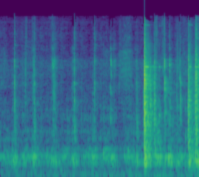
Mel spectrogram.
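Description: A hand-cranked die-cutting machine feeds junior plates through with rhythmic mechanical clicking and whirring, then gives a louder crunching burst near the end.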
